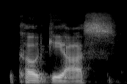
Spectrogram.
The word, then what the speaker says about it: Code Geass: show Code Geass and did I pronounce that correctly Code Geass sweet I got it right and yeah so feel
